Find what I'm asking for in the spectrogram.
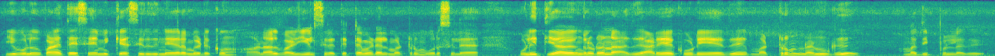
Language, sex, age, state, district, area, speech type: Tamil, male, 30-45, Tamil Nadu, Tiruchirappalli, rural, read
